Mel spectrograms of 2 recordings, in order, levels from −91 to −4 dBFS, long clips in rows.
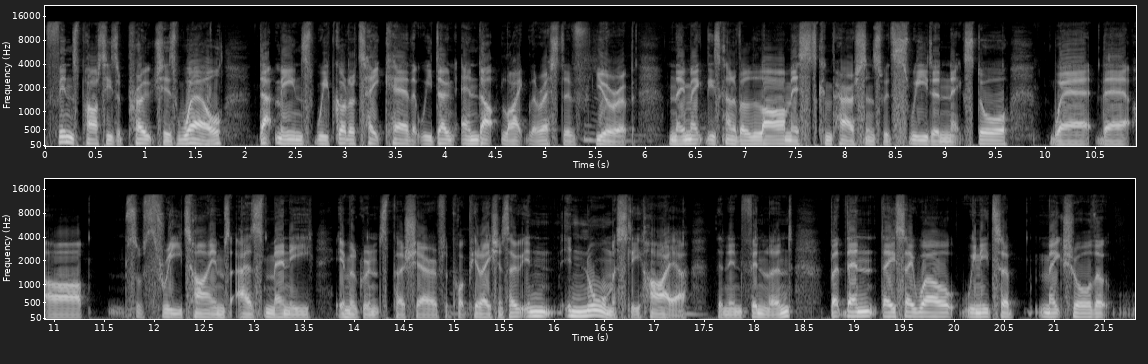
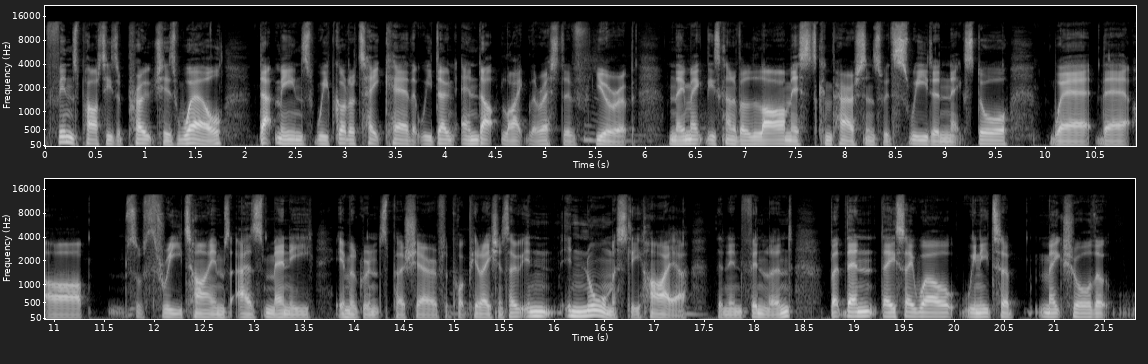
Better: second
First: distortion; slight; 10 dB below the speech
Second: none

